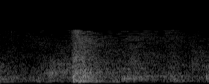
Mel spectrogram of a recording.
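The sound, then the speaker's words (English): A door swung shut with a single soft thud, a short burst of noise rising briefly out of a steady, faint background hiss before the quiet returns. “I don't know what's going on up here today, but let's just shut those doors.”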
